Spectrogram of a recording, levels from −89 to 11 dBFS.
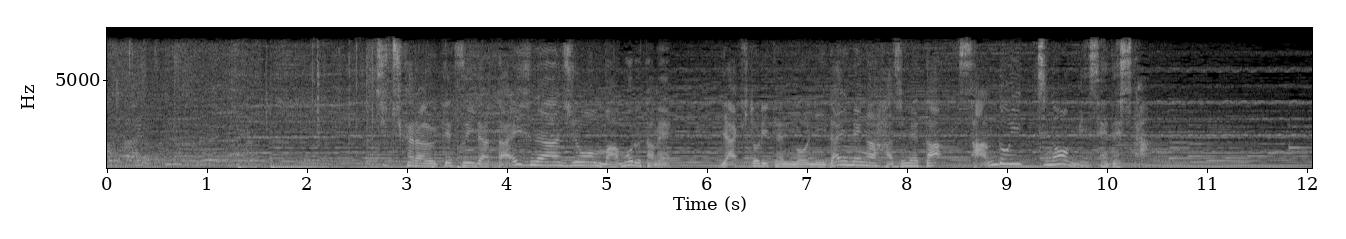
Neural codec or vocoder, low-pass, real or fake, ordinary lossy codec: none; 7.2 kHz; real; AAC, 48 kbps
